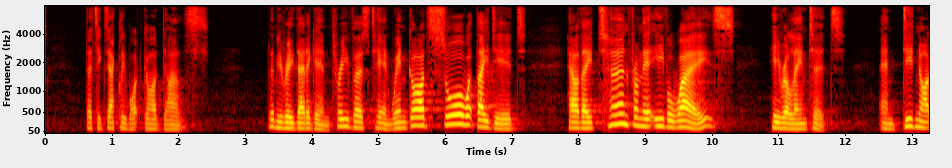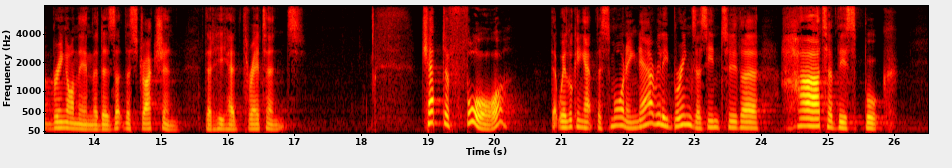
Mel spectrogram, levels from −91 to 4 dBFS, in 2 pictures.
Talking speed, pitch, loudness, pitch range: 130 wpm, 130 Hz, -28 LUFS, 120-165 Hz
